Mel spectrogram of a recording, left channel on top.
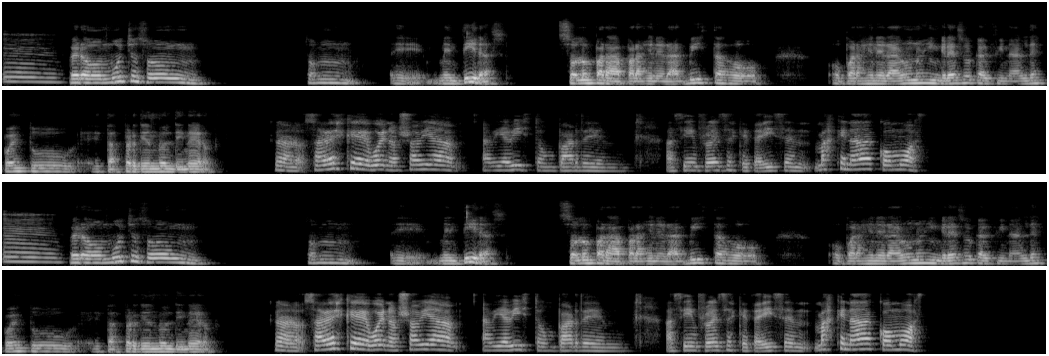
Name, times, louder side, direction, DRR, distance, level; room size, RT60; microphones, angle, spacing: voice 1, 0.0-0.6 13.2-15.0 15.3-19.6, right 3 dB, 45° right, 0.5 m, -24 dB
voice 2, 0.7-2.0 3.1-3.6 3.9-5.0 5.6-7.9 8.3-12.6, left 2 dB, 45° left, 0.6 m, -22 dB
3.1 x 2.4 x 3.0 m
head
